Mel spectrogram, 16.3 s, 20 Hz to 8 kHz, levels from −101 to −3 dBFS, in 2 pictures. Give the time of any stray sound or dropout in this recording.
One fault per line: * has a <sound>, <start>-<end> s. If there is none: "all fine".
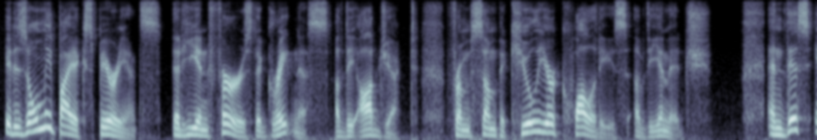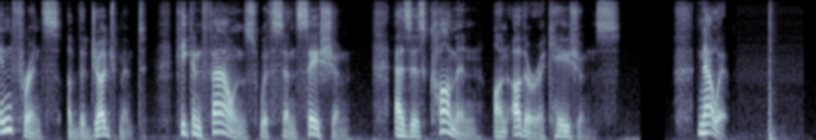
* has a thud, 15.8-16.1 s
